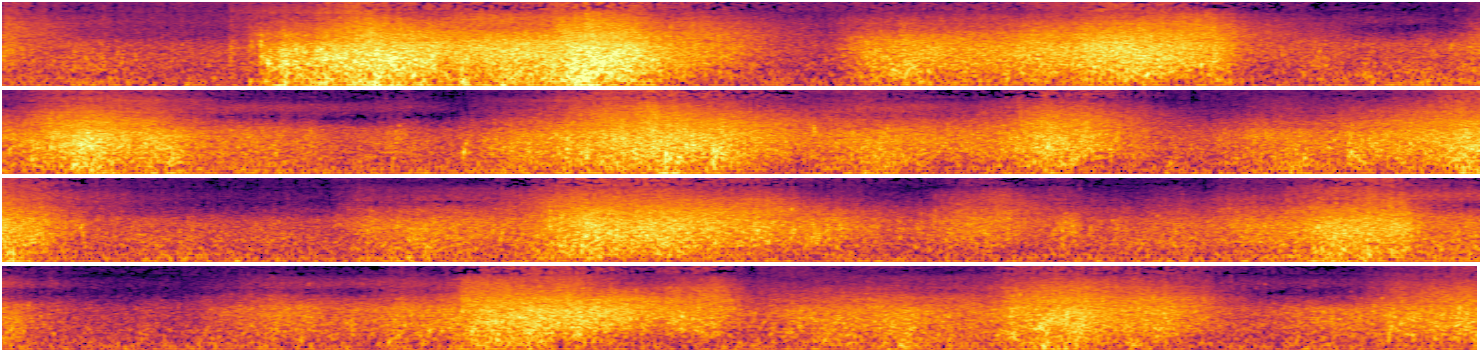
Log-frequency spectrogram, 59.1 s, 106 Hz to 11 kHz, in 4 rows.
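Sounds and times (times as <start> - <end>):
ocean waves breaking: 0.0 - 13.2.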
